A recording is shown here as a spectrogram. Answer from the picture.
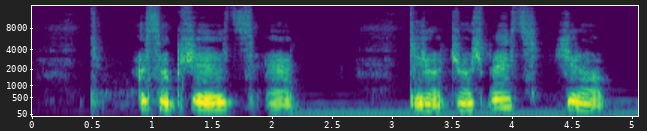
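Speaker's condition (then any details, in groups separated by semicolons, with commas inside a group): Muscular dystrophy; congenital muscular dystrophy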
